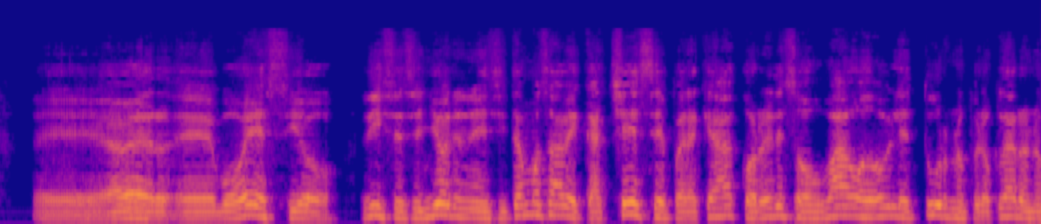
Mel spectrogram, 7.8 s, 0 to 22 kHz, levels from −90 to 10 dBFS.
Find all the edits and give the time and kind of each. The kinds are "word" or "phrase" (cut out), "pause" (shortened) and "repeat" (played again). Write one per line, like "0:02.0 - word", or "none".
0:02.6 - pause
